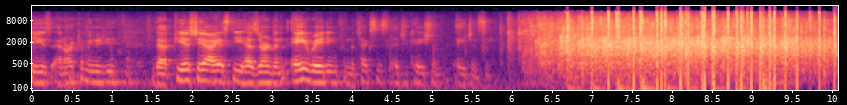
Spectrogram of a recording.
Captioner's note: applause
